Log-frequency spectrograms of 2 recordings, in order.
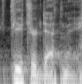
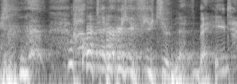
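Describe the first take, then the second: First: Said in the usual way. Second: Very high, slow, laughing mock outrage; mock outraged wife. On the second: Ex-wife confronting him at the golf club, hammed-up outrage. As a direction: stretch it out in a shrill fake outrage while cracking up. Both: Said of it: "And she's like".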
